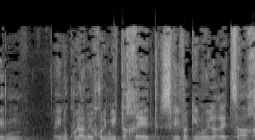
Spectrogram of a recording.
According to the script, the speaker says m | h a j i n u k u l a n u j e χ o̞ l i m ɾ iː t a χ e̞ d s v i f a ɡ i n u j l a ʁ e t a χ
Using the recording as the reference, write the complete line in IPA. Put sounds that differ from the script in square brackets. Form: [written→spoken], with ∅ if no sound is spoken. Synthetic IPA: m | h a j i n u k u l a n u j e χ o̞ l i m [ɾ→l] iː t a χ e̞ d s v i [f→v] a ɡ i n u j l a ʁ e [t→t͡s] a χ

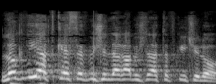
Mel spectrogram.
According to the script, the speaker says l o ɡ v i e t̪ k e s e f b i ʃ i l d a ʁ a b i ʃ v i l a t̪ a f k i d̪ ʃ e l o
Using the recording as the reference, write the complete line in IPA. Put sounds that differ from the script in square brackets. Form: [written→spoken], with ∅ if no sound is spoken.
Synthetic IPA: l o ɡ v i [e→a] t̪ k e s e f b i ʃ i l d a ʁ a b i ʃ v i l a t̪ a f k i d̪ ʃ e l o

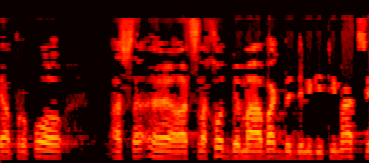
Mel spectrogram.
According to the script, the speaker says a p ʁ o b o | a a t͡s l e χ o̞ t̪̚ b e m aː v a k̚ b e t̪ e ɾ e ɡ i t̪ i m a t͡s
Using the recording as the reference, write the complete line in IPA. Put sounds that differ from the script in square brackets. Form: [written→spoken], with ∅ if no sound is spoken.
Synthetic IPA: a p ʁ o [b→p] o | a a t͡s l [e→a] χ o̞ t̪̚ b e m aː v a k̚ b e [t̪→d̪] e [ɾ→l] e ɡ i t̪ i m a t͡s

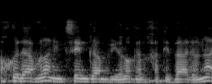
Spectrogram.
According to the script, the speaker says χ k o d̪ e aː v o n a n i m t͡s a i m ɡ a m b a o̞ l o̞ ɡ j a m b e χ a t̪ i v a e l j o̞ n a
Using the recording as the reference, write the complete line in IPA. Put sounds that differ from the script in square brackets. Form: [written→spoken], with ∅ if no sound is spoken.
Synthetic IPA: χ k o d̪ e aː v o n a n i m t͡s a i m ɡ a m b [a→i] o̞ l o̞ ɡ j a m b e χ a t̪ i v a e l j o̞ n a

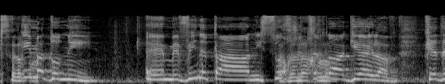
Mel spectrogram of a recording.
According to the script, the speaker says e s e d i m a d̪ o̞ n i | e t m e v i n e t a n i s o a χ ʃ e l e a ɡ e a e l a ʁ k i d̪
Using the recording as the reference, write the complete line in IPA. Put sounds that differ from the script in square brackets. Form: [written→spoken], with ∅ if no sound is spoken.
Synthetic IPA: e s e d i m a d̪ o̞ n i | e [t→∅] m e v i n e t a n i s [o→u] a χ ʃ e l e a ɡ [e→i] a e l a [ʁ→v] k [i→e] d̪

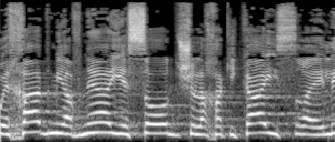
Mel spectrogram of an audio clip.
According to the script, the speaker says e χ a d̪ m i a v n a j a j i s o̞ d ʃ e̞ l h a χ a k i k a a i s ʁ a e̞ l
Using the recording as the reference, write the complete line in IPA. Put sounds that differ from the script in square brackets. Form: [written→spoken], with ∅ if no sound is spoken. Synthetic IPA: e χ a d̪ m i a v n [a→e] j a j [i→e] s o̞ d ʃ e̞ l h a χ a k i k a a i s ʁ a e̞ l

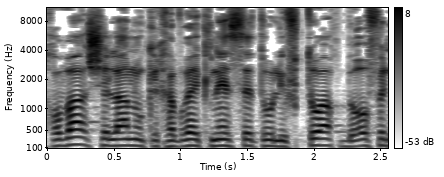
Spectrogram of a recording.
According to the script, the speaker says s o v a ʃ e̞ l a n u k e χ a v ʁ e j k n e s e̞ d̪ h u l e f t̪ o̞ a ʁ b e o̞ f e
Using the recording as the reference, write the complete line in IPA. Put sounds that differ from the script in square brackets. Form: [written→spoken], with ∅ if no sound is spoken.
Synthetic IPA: [s→χ] o v a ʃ e̞ l a n u k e χ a v ʁ e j k n e s e̞ [d̪→t̪] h u l [e→i] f t̪ o̞ a [ʁ→χ] b e o̞ f e

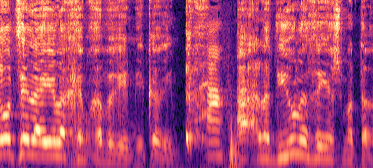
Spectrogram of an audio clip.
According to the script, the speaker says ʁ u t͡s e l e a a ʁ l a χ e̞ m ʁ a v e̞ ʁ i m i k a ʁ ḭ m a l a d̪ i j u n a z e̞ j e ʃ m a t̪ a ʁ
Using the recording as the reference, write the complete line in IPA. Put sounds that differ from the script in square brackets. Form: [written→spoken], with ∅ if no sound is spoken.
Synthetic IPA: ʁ [u→o] t͡s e l e a [a→i] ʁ l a χ e̞ m [ʁ→χ] a v e̞ ʁ i m i k a ʁ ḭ m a l a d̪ i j u n a z e̞ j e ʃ m a t̪ a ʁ

